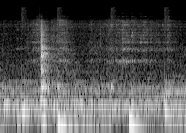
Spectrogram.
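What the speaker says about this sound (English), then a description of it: "I have a pot of water boiling." Pot of water on a home stove for spaghetti, a steady low bubbling and rumbling simmer with a soft utensil clink or two over it, close by and with no talk.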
